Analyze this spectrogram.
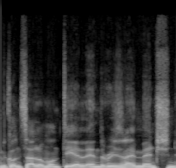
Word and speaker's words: Gonzalo Montiel: His his name is Gonzalo Montiel.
